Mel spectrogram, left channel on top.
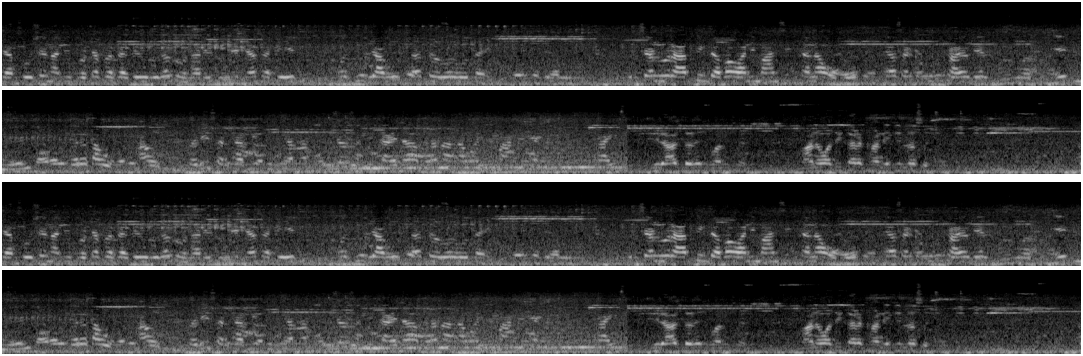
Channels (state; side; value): identical; both; correlation 1.00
